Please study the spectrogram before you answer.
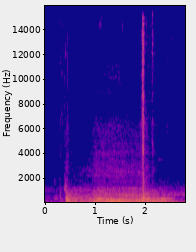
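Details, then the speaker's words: Chevy OBS truck with 7.4 L 454, sat one to two years, new battery: cranks, runs rough about two seconds on starter fluid, then quits; no fuel pump sound or relay change, fuse good, suspected fuel delivery problem. "so that sounds like a gas problem [Music] all right well i got the thing to crank and fire up and with starter fluid it'll run but it's not getting any fuel"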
